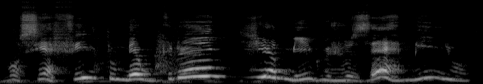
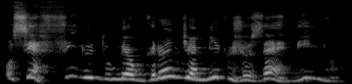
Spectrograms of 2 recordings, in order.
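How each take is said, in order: First: Slow and raised, higher and louder; drawn out, stretching grande with emotion; a moved old man recognising his friend's son; moved exclamation. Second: The same line again, higher and louder but quicker; a moved old man saying it again, still amazed; repeated exclamation. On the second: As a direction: repeat it in full as if hardly believing it. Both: Retold or imitated. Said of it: "olhou bem pra mim e disse".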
